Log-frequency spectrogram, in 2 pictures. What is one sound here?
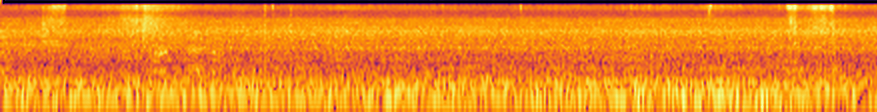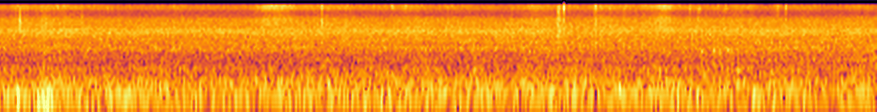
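A vehicle's engine and tyres rumble steadily on a road.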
